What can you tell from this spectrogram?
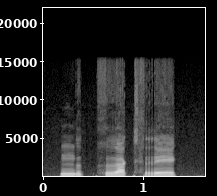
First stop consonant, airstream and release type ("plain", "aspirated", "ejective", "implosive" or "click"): plain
